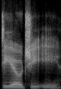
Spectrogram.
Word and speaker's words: doge: no as in the meme word d-o-g-e oh i don't i don't know what we're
